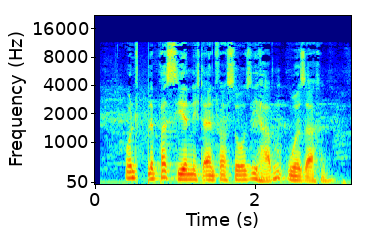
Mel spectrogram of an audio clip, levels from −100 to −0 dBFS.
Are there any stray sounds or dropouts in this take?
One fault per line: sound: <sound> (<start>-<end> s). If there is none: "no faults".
sound: dropout (0.5-0.7 s)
